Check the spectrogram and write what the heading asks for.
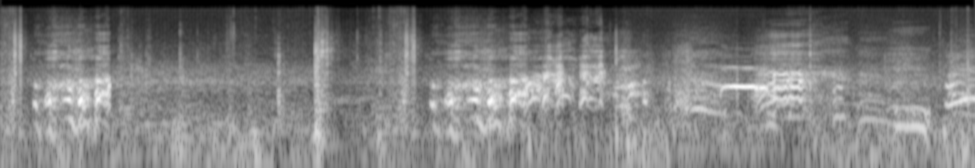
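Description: Laughter and short vocal exclamations from a group of people, with two sharp knocks about two and a half and three seconds in.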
